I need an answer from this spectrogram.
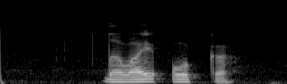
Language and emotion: Russian, neutral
